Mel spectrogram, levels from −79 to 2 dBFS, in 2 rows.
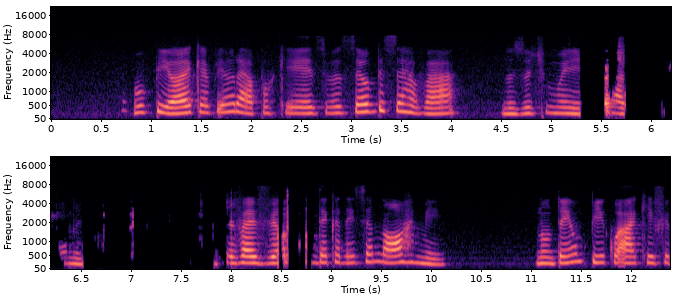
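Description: From 5.3 to 6.78 s the talker's voice drops away in pieces, deeply and for about a second in total, while a second voice comes through at roughly equal loudness from 5.52 to 5.75 s. This is speech suppressed in double talk, likely the echo canceller ducking both sides during overlap. Unlike gating, it is the talker's own voice that thins and vanishes.

The other side's voice leaking through recurs at 6.97 to 7.05 s, well below the speech, then faintly from 7.68 to 8.03 s and moderately from 8.44 to 8.78 s. It is a separate voice, not a dip in the talker's voice, and is likely uncancelled loudspeaker echo.

From 7.06 to 7.46 s the room background drops by about 40 dB and then returns. This is background gated by the echo canceller. Only the ambience vanishes here, with no speech affected.

The talker's voice is suppressed again at 7.74 to 7.97 s and 8.48 to 8.84 s, each time overlapping the leaked voice.

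Throughout, the call microphone processing leaves nothing above 8 kHz, which is normal.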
